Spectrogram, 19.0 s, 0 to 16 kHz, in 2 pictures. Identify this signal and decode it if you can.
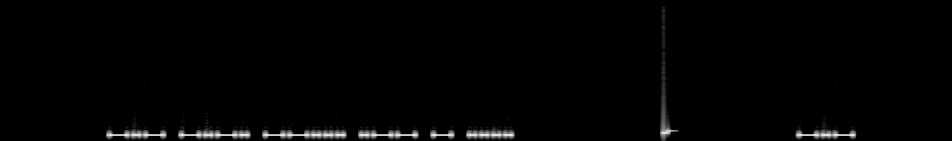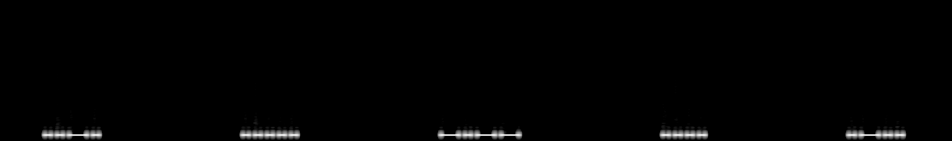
Morse code, heard as a keyed tone, about 20 wpm, spaced as for 9 wpm, 700 Hz. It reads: KC7WTH KF5YHL
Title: USA Call Signs - 6 Characters - 8x Character Spacing - 20wpm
